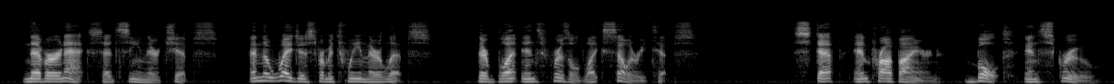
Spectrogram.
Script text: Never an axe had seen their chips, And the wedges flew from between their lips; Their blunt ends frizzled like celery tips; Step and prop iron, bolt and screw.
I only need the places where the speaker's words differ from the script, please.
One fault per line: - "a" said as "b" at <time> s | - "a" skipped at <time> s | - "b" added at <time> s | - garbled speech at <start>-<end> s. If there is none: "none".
- "flew" skipped at 3.1 s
